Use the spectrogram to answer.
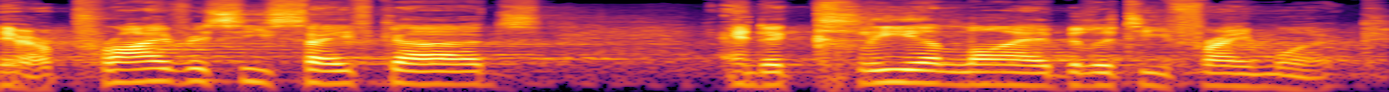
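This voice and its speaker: This man has a fairly high pitch, speaks at a moderate pace, and has an Australian accent. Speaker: lawyer and open finance policy expert. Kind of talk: conference keynote talk.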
